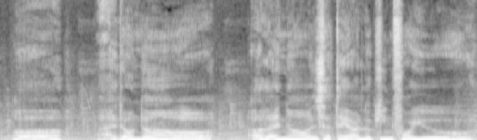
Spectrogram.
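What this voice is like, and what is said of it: Bad fake French accent. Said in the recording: “give him a criminal accent ... the accent was so terrible ... fake French”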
